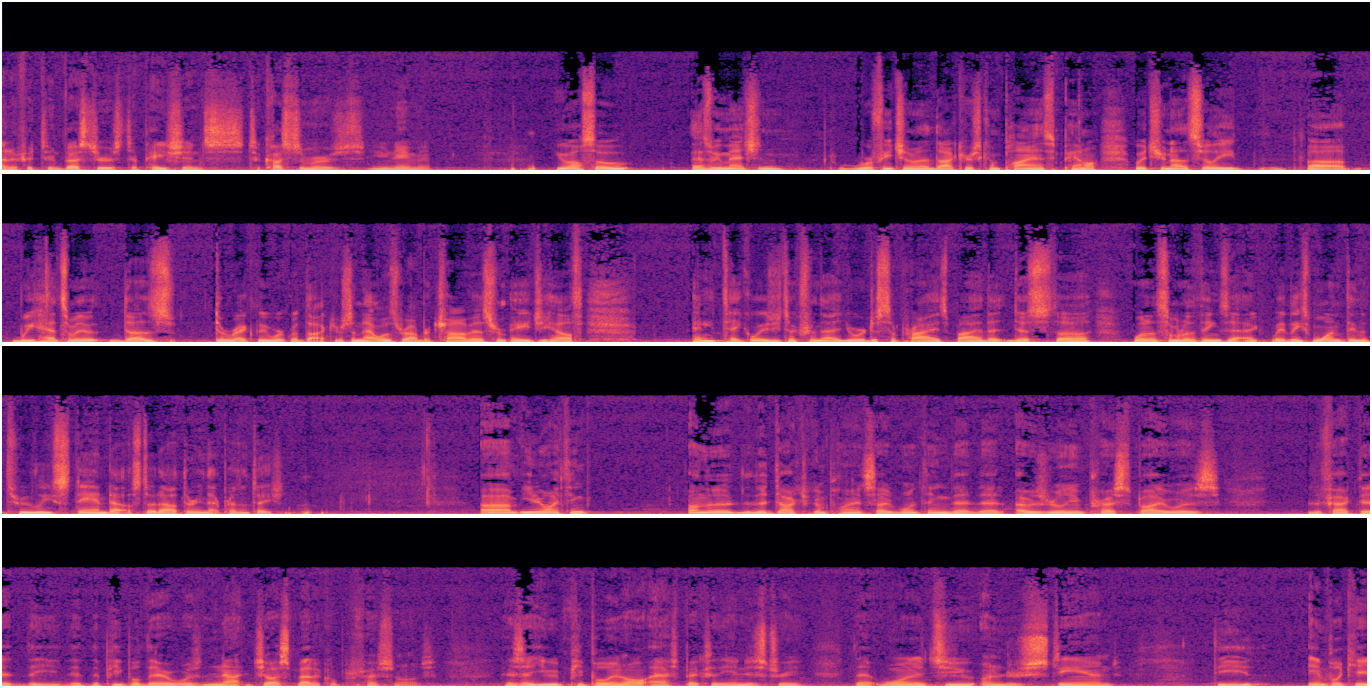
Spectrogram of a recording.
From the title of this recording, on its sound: Live From The 2019 USCC Expo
